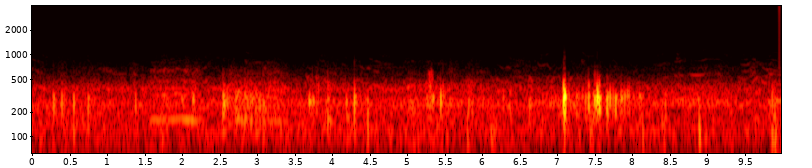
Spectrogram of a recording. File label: chest; B MODE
